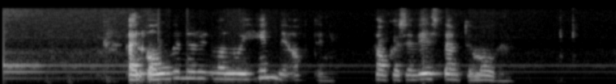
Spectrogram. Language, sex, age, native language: Icelandic, female, 50-59, Icelandic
